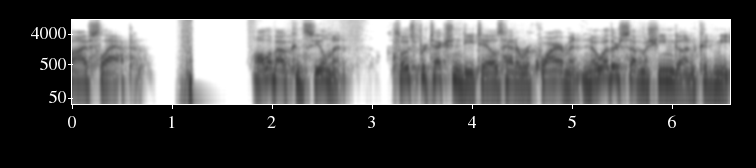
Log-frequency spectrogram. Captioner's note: whoosh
